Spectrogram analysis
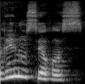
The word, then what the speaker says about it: rhinocéros: On peut dire que la lettre H dans le mot ou bien à l'intérieur d'un mot est aussi muette, comme au début du mot.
